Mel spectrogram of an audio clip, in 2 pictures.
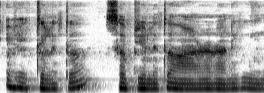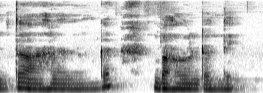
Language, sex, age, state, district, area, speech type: Telugu, male, 18-30, Andhra Pradesh, Eluru, urban, spontaneous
